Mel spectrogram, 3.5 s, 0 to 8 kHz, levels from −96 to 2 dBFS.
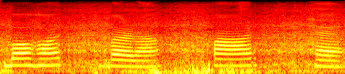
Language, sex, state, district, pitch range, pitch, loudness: Hindi, female, Chandigarh, Chandigarh, 210-240 Hz, 230 Hz, -15 LUFS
